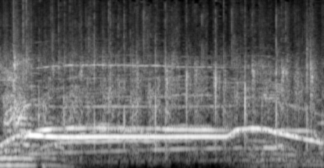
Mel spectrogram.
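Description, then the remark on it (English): Steady audience applause for a stand-up comedian, a dense crackle of many hands clapping at full volume for a few seconds, with a sustained high whistle-like tone running through it. “Give him a round of applause, man.”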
